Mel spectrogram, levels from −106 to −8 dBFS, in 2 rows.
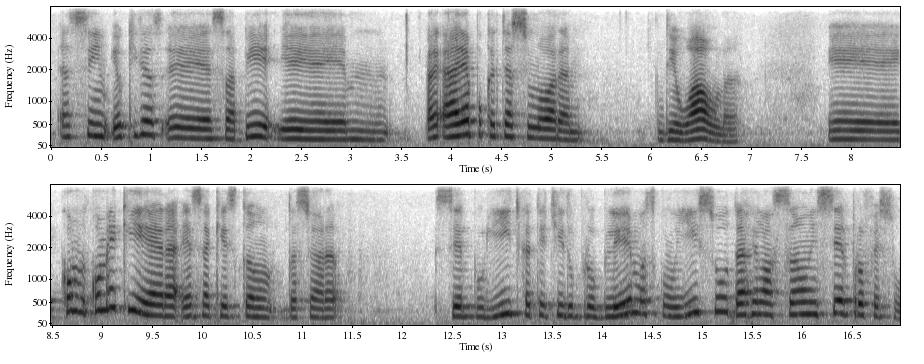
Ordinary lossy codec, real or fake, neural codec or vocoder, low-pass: Opus, 16 kbps; fake; codec, 24 kHz, 0.9 kbps, WavTokenizer, medium speech release version 2; 7.2 kHz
